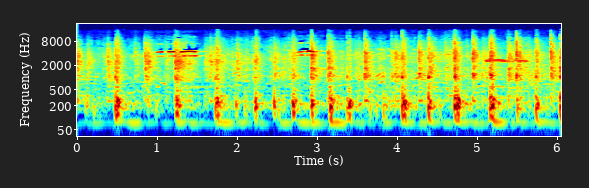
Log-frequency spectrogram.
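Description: Davul bass drum beating a fast, steady rhythm of about four to five strokes a second, over voices, with a few brief high held tones between the beats.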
